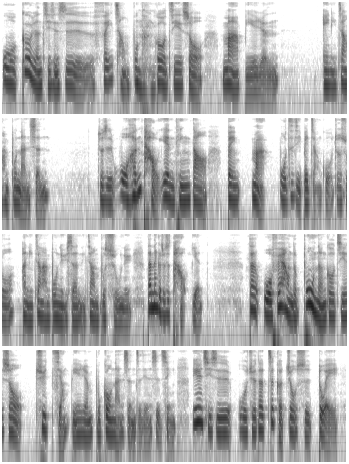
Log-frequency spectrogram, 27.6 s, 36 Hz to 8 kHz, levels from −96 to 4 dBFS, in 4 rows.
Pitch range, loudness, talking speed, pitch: 135-170 Hz, -28 LUFS, 215 characters per minute, 150 Hz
